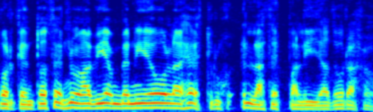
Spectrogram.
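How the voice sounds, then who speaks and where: In a dry, close recording with no echo, a man speaks at a medium pitch with a dark, mellow tone and ordinary pitch variation. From Spain, Campo Arcís (Valencia region). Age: 70s. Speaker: retired winegrower. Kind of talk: interview, oral history. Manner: halting, with fillers and repetitions.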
